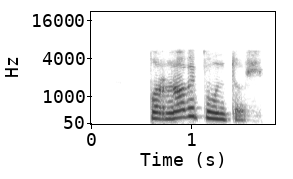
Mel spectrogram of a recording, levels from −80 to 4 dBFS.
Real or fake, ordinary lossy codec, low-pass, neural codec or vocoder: fake; Opus, 24 kbps; 5.4 kHz; codec, 44.1 kHz, 2.6 kbps, SNAC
